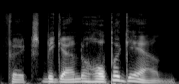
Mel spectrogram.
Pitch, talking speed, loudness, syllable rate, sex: 115 Hz, 165 wpm, -17 LUFS, 4.0 syllables/s, male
